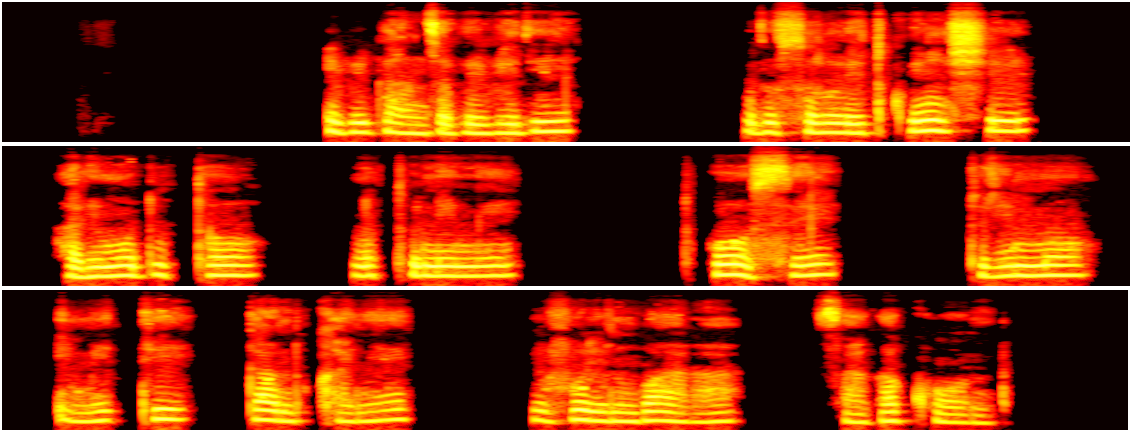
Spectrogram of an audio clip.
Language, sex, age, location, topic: Kinyarwanda, female, 36-49, Kigali, health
